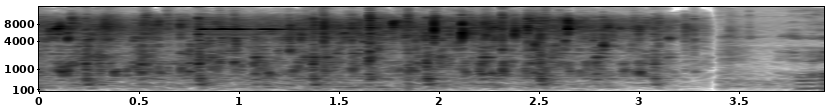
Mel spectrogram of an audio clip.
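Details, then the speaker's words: Keurig 2.0, about two years old, after fixing a bottom leak by replacing the brittle, disintegrated high-pressure relief valve with an automotive T-fitting; steady stream into the cup, no spitting or dripping, brewing 16 oz normally. "all right got some water coming out looking for leeks make sure we're good ground all right we'll come back"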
